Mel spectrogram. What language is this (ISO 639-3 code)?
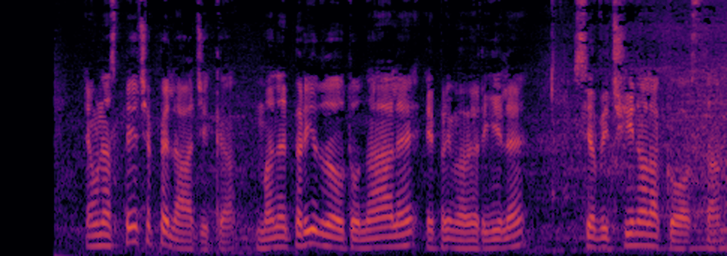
ita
